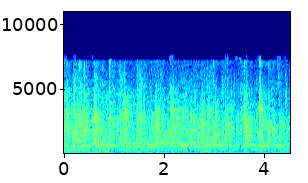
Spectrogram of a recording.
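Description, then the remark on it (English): A worship audience claps hands continuously to praise the Lord, producing a dense, steady wash of overlapping claps at an even, fairly loud level with no voices standing out, over a faint low hum. “Oh, clap your hands and let's praise the Lord.”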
